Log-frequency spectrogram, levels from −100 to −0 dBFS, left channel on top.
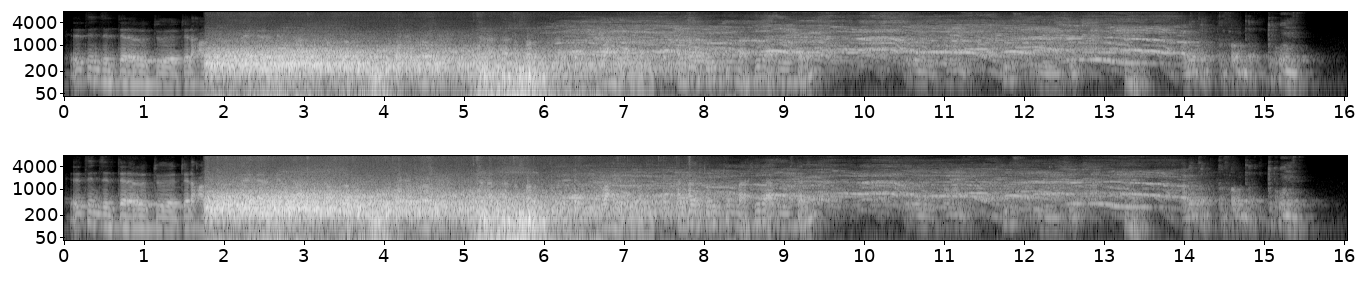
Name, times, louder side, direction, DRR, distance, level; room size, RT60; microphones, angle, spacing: voice 1, 0.1-3.7 4.1-9.4 13.2-13.4, right 2 dB, 55° right, 5 dB, 1.3 m, -31 dB
sound 1, 1.7-8.2, right 2 dB, 70° right, 0.9 m, -19 dB
Crowd, 5.9-14.4, left 3 dB, 65° left, 1.1 m, -32 dB
voice 2, 10.5-11.3 11.6-12.7 14.0-15.4, left 1 dB, 10° right, -2 dB, 3.4 m, -40 dB
12.5 x 9.8 x 2.6 m, 0.63 s
head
